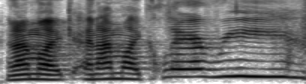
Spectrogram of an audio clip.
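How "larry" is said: high, drawn-out name; hammed-up high-pitched calling of a name; mock plaintive cry. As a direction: stretch the name out high, imitating awe. Retold reaction to tearful Larry.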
